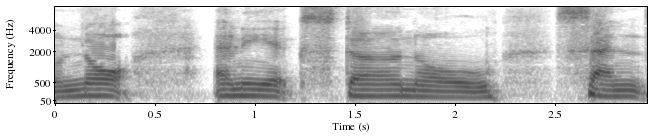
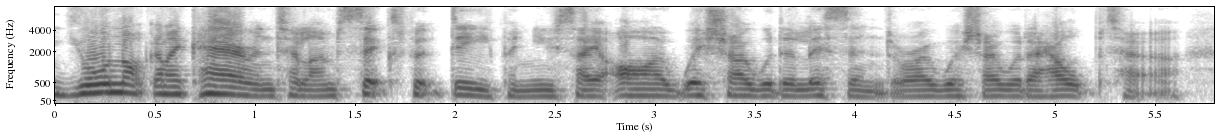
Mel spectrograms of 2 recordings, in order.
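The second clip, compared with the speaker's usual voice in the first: ordinary talk, nothing marked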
